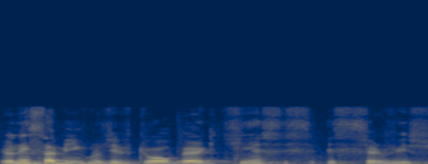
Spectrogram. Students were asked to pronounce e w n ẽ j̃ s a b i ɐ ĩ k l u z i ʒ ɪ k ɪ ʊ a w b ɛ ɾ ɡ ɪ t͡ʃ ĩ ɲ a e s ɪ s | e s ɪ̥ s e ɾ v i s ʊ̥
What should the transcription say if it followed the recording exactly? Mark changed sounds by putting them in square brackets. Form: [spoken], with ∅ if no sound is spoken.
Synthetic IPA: e w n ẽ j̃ s a b i ɐ ĩ k l u z i [v] ɪ k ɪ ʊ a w b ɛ ɾ ɡ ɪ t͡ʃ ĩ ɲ [ɐ] e s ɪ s | e s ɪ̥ s e ɾ v i s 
